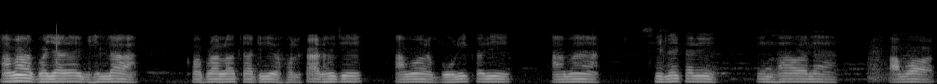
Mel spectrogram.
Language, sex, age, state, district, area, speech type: Odia, male, 30-45, Odisha, Balangir, urban, spontaneous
